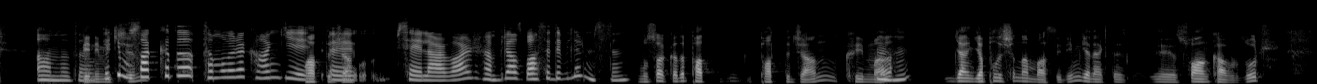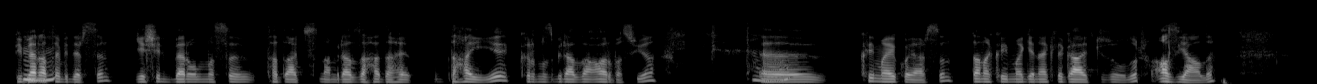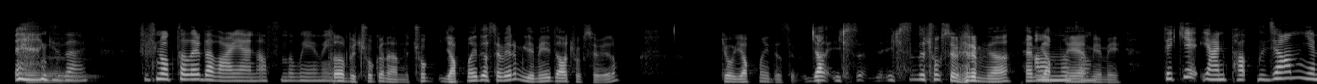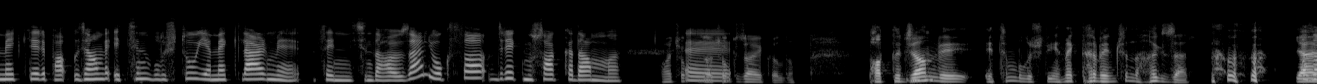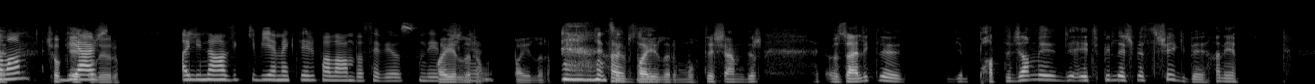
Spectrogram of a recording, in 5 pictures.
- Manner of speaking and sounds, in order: other background noise; chuckle; tapping; chuckle; chuckle
- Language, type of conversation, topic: Turkish, podcast, Aile yemekleri kimliğini nasıl etkiledi sence?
